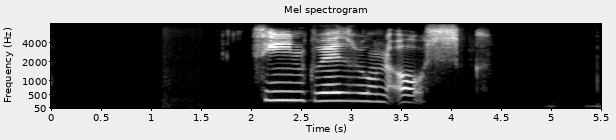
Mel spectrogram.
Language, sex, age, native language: Icelandic, female, 8, English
